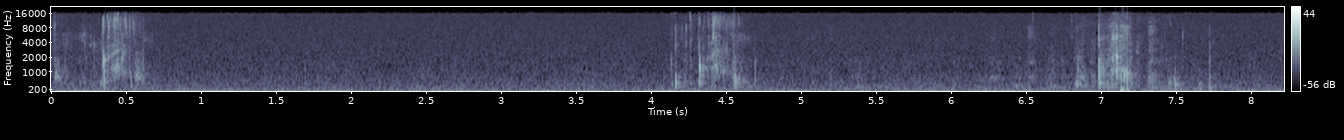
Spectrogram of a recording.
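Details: Beagle female 송뭉이 crunching a puffed rice snack in a quiet room; three separate crisp bites spaced a few seconds apart, with near silence and a low hum between them.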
